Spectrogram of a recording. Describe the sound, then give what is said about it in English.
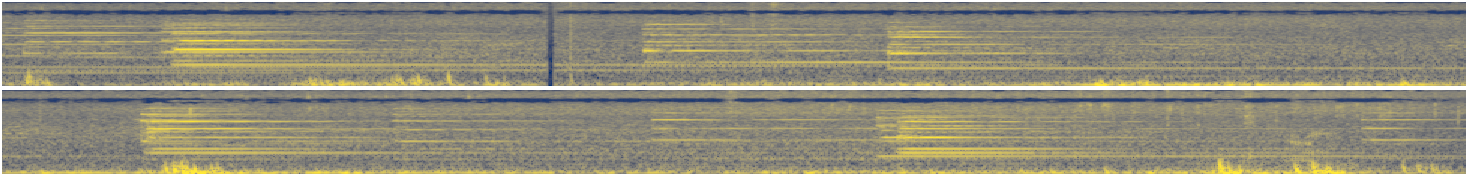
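Noon bells on the Marshall University campus chime a slow Christmas carol melody in December, each ringing note lingering into the next, over a steady low outdoor rumble; no one speaks. “We're in December now, and I think it was the noon bells started chiming. And they were playing Christmas carols with the bells on campus.”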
